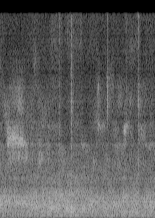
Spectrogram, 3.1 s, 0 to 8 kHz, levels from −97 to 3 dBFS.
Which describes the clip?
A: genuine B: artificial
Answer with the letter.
B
